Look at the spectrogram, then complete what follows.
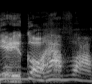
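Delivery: very high, irritated, pissed-off clerk voice. Retelling how the store worker got really pissed: imitating an angry store worker. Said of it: "really pissed".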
